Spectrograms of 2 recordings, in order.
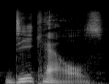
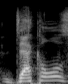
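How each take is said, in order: First: The word is said the American way. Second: The word is said the Canadian way. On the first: "definitely the American pronunciation" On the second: "is probably more probably a Canadian thing"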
